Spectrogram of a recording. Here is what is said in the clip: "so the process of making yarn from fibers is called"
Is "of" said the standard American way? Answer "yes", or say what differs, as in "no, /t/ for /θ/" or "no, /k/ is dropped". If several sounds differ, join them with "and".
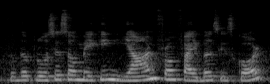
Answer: yes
